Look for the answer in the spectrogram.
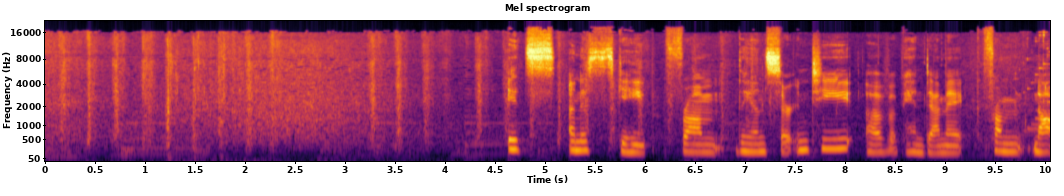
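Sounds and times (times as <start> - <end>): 
surf hissing: 0.0 - 5.9
video game footsteps splashing through shallow water on a beach: 0.0 - 7.4
speech: 4.6 - 10.0.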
